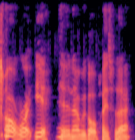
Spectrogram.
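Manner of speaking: high, quick, eager townsman; eager guard. Acted. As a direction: chirp the answer like a helpful guard. Guard answers about medicine.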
